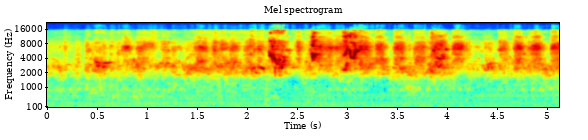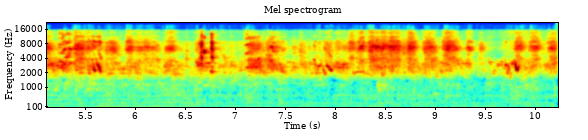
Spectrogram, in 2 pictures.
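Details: A group of budgerigars chattering nonstop: dense, scratchy squawks and quick high chirps overlapping throughout, with several sharper louder squawks standing out near the middle and toward the end.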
